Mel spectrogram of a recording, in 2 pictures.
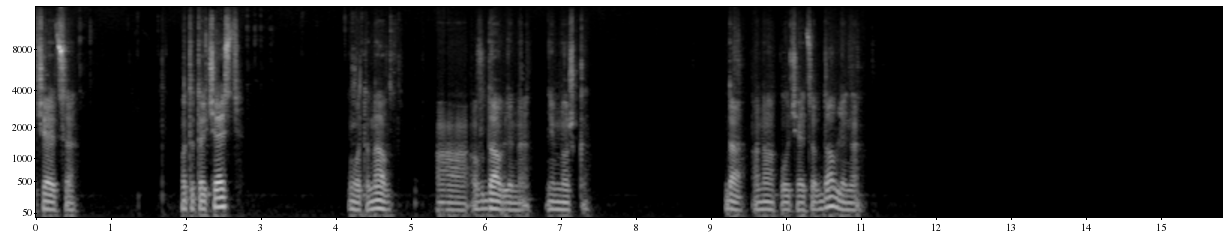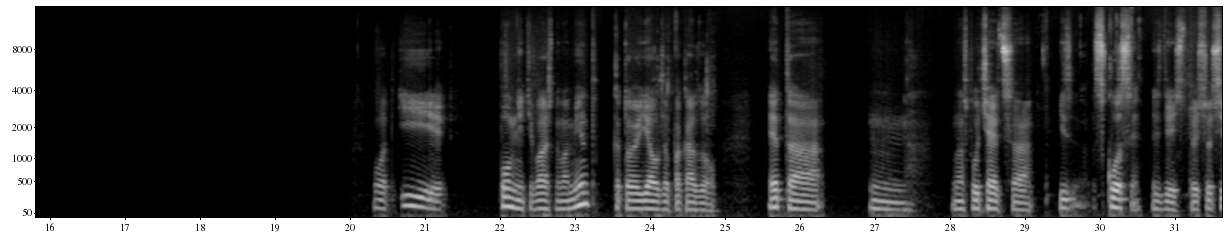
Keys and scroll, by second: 1.4 Tab, 14.1 ctrl+z, 18.4 s, 19.4 Tab, 21.2 1.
